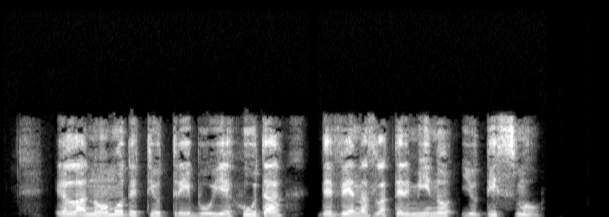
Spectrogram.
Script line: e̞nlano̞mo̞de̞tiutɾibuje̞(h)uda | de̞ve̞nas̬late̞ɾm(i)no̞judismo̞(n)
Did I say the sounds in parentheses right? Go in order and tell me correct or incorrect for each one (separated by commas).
correct, correct, incorrect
